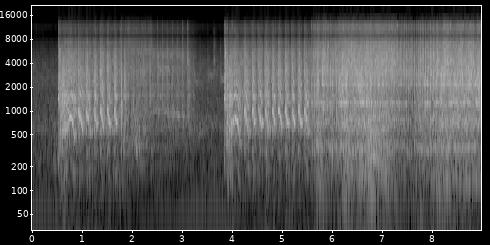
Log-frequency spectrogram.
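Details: Toyota HJ75 LandCruiser diesel, about 200,000 km, revived after being parked for about a decade: cranks, stumbles, dies, then settles to a slow, lazy idle set too low, adjustable at the throttle idle screw.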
